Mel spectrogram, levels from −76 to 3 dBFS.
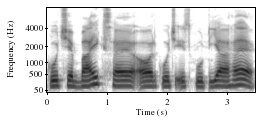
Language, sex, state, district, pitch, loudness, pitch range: Hindi, male, Jharkhand, Ranchi, 145 Hz, -13 LUFS, 140-150 Hz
